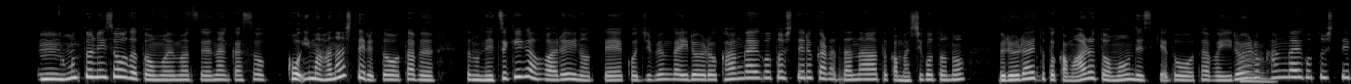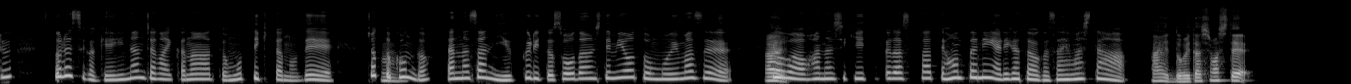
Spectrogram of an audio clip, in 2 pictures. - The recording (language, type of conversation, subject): Japanese, advice, 布団に入ってから寝つけずに長時間ゴロゴロしてしまうのはなぜですか？
- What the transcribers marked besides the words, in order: none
